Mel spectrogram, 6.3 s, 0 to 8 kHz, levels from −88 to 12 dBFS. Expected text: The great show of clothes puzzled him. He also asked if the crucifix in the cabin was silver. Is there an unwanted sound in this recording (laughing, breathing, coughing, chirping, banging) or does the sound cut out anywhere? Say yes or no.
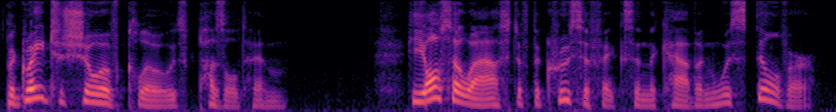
yes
